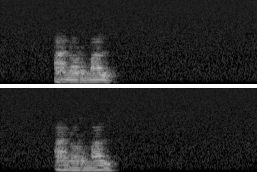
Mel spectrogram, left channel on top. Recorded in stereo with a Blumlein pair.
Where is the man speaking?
35° left, 1.4 m.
